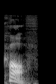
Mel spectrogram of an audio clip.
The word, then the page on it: cough: anglais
